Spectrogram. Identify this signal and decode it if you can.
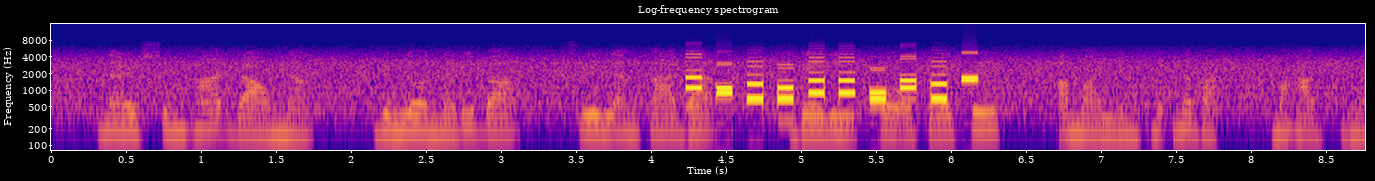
Multi-frequency trunk signalling (R1, as on North American trunks), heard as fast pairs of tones, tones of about 110 ms, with hum and speech in Manipuri. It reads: KP 34288194 ST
